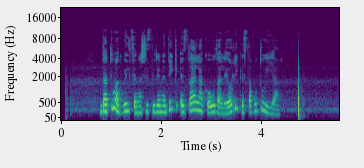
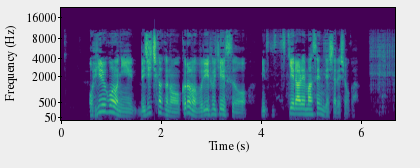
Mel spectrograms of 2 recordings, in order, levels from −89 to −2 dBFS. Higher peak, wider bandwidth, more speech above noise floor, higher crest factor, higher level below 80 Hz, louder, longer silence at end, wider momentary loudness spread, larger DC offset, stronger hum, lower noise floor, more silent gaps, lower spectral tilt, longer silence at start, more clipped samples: about the same, 0 dBFS vs 0 dBFS; about the same, 11.5 kHz vs 11.5 kHz; second, 35 dB vs 40 dB; about the same, 26 dB vs 24 dB; first, -58 dBFS vs -78 dBFS; second, -26 LUFS vs -21 LUFS; first, 0.8 s vs 0 s; second, 9 LU vs 22 LU; neither; neither; second, -60 dBFS vs -64 dBFS; neither; first, -6.5 dB/octave vs 0.5 dB/octave; first, 0.75 s vs 0.55 s; neither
